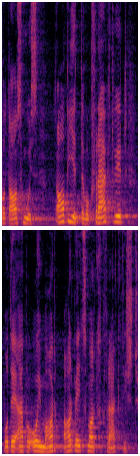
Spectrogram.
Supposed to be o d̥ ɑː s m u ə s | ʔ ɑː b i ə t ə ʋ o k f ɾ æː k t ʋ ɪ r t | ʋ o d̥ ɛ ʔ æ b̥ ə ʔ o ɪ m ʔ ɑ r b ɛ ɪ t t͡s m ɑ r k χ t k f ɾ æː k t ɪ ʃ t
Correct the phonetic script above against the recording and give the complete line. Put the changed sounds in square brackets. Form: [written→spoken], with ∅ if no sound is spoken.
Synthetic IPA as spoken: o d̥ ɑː s m u ə s | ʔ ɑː b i ə t ə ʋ o k f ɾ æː k t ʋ ɪ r t | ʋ o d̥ ɛ ʔ æ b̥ ə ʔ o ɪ m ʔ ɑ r b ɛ ɪ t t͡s m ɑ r k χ t k f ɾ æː k t ɪ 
